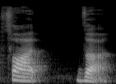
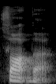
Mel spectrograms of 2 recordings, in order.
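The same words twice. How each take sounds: First: The voice stops and sits on the break. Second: The voice catches briefly and keeps moving forward. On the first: The speaker calls it wrong. "It's not" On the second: The speaker calls it right.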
